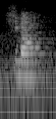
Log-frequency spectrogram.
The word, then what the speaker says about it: 희망: 여러분 아무도 흐이망이라고 발음하지 않아요. 예, 흐이망이라고 발음하는 건 너무 힘들거든요. 자, 어떻게 발음한다? 희망.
